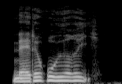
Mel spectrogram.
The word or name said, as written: natteroderi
